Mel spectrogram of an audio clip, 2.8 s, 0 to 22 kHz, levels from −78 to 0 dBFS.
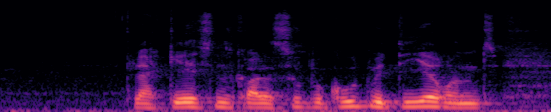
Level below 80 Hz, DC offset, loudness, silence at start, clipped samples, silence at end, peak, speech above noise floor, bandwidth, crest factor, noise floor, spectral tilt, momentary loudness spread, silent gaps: -52 dBFS; under 0.1%; -26 LUFS; 0.65 s; under 0.1%; 0 s; -8 dBFS; 28 dB; 14.5 kHz; 18 dB; -52 dBFS; -8.5 dB/octave; 8 LU; none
